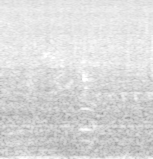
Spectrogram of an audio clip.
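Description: Artificial rain effect on the Universal Studios Hollywood studio tour, a steady dense hiss of falling water with low rumble, loud and continuous throughout with no breaks.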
